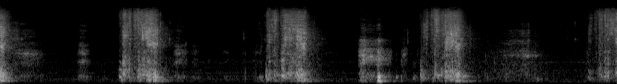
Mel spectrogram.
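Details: A dog sneezes in a rapid series of about four or five sharp, hissing bursts within six seconds; the owner does not know why he sneezes so many times: repeated sneezing.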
